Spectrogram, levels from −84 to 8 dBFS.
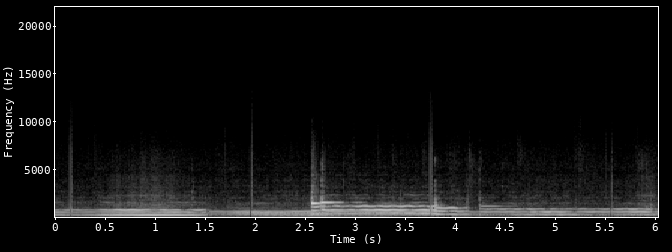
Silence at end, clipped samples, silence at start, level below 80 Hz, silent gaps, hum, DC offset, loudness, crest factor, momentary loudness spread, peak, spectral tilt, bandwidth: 0 s; under 0.1%; 0 s; -72 dBFS; none; none; under 0.1%; -22 LUFS; 20 dB; 15 LU; -2 dBFS; -6 dB/octave; 7.6 kHz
